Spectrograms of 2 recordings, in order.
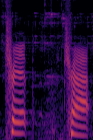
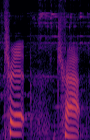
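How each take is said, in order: Both takes have the same delivery.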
